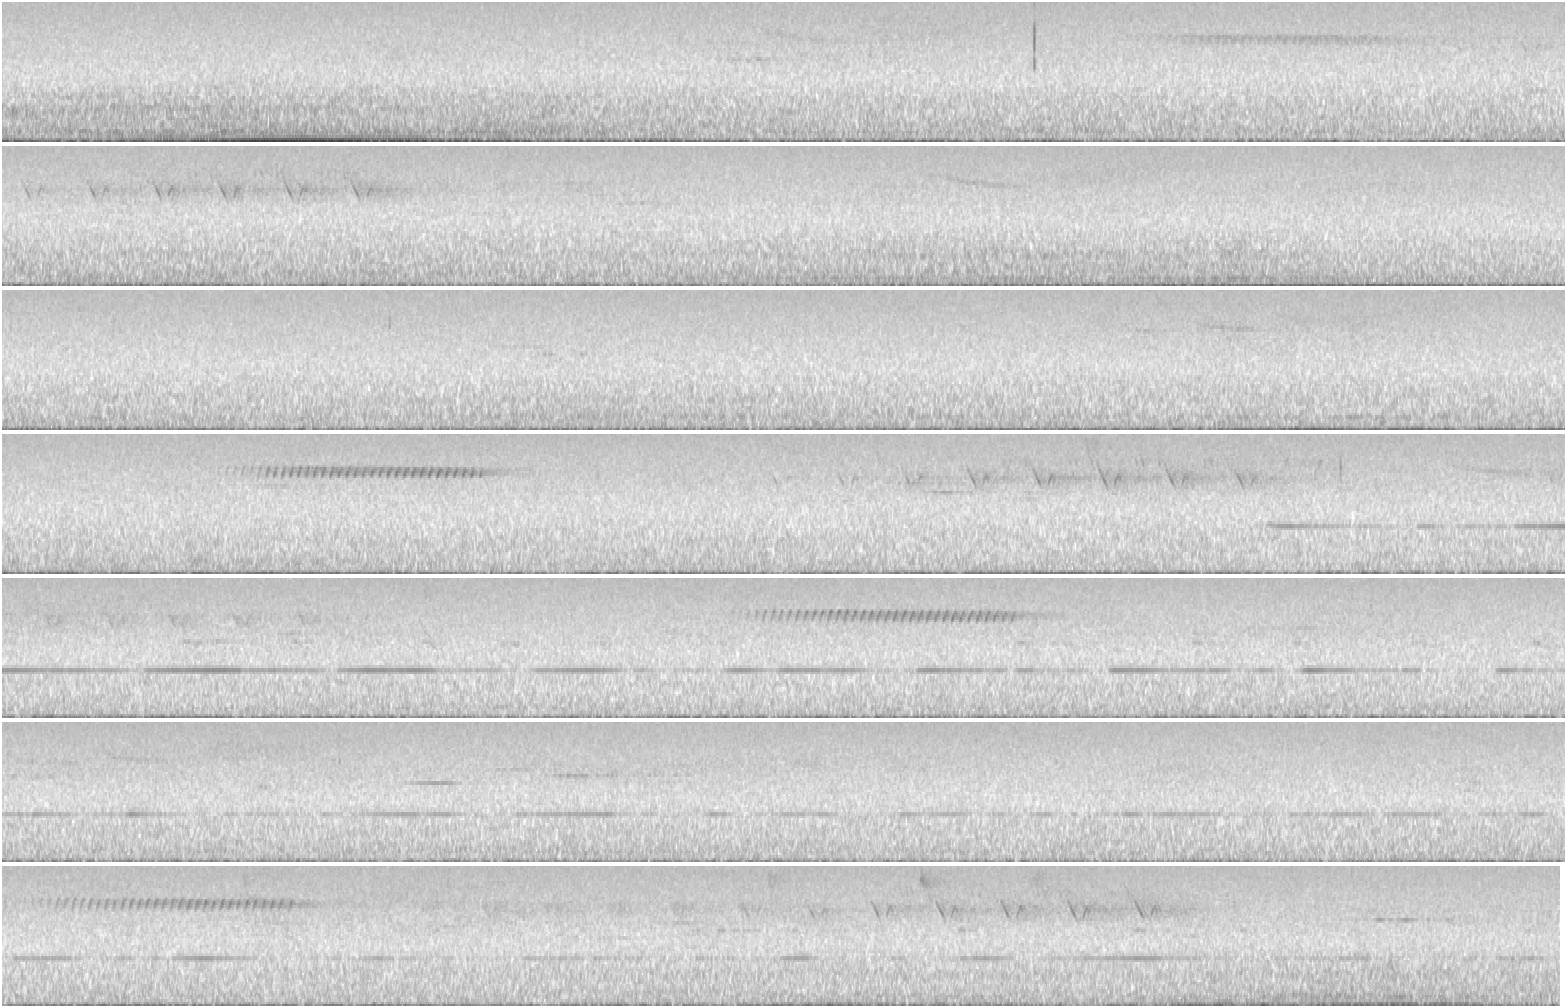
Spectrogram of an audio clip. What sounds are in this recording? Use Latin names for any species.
Setophaga pinus, Seiurus aurocapilla, Setophaga caerulescens, Catharus guttatus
